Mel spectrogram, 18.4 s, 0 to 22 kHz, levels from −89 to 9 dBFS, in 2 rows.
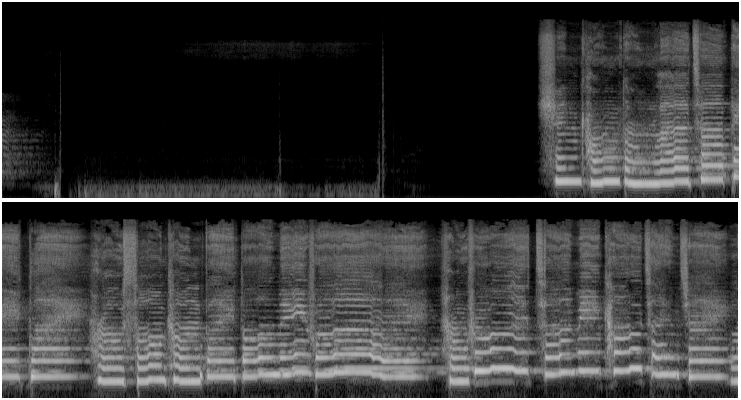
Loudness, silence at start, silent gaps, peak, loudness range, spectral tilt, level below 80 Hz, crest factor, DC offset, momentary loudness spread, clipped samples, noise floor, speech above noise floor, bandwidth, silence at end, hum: -22 LUFS; 0.65 s; none; -8 dBFS; 5 LU; -3 dB/octave; -64 dBFS; 16 dB; under 0.1%; 5 LU; under 0.1%; under -90 dBFS; over 69 dB; 16 kHz; 0 s; none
